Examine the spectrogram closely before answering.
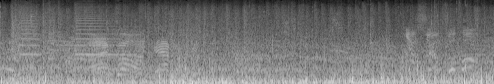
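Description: A horse gallops.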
